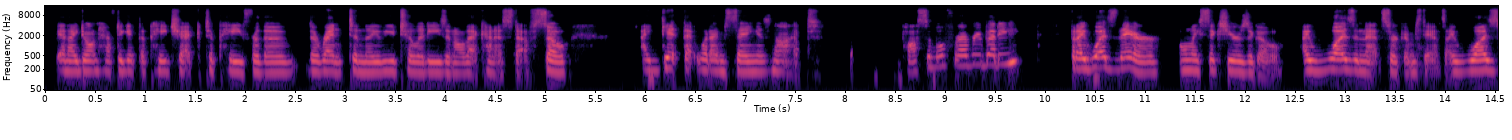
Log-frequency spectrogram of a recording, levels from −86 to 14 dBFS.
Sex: female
